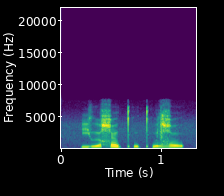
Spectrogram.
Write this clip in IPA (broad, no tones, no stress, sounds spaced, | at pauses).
j ɯː χ o kʷʼ ɯ kʷʼ ɯ l ʁ o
